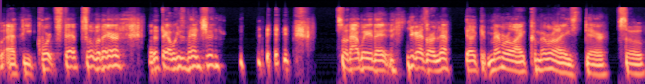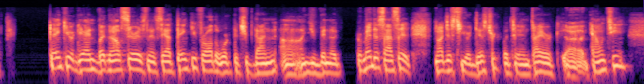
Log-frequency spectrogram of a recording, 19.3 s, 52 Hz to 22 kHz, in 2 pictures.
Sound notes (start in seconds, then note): 3.6 laughs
